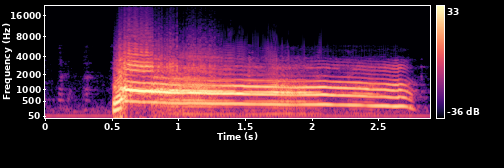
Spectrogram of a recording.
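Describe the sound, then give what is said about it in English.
A man lets out a single loud, sustained scream that starts abruptly, holds a steady strained pitch for about two seconds, then cuts off, with no talking around it. “So you run down the street and start screaming?”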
